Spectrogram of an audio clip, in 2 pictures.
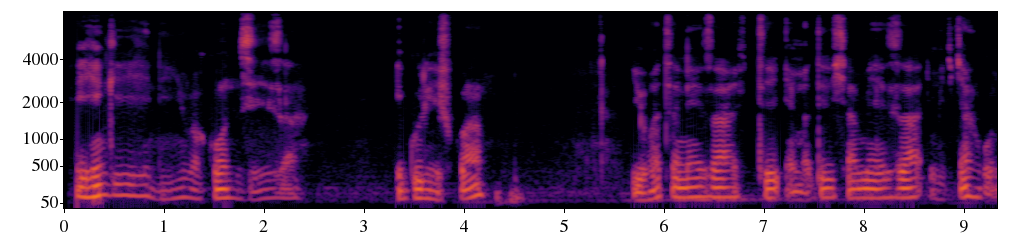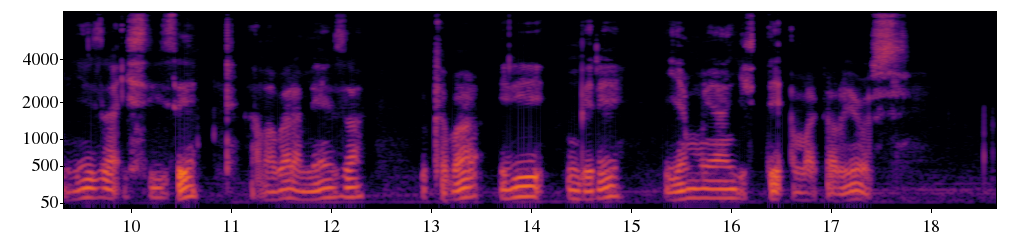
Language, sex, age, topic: Kinyarwanda, male, 25-35, finance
